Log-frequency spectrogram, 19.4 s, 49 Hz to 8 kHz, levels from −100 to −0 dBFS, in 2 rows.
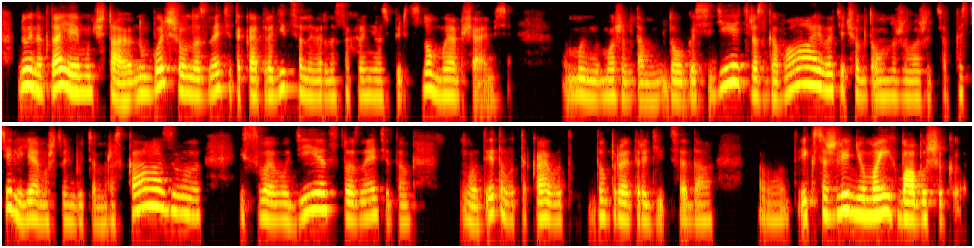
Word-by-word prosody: Но 235 +2 +6
иногда 205 0 +6
я 215 -6 +8
ему 175 0 +1
читаю, 135 -5 +1
но 165 - -2
больше 235 +1 +4
у - - +1
нас, 160 -2 0
знаете, 195 +4 -3
такая 155 -2 0
традиция, 170 +4 -3
наверно, 145 -1 -5
сохранилась 150 0 -8
перед 145 0 -12
сном 200 +1 -2
мы 155 0 0
общаемся. 65 - -6 0.5
Мы 155 -3 -4
можем 145 -1 -5
там 130 0 -7
долго 140 0 -2
сидеть, 255 - -1
разговаривать 190 - +1
о - - -3
чем-то, 150 -3 -6
он 145 +1 -6
уже 145 0 -8
ложится 145 0 -10
в - - -33
постель 170 +8 -2
и, - - -2
я 165 +2 +3
ему 150 -2 -4
что-нибудь 145 -2 -10
там 130 - -11
рассказываю 215 - 0 0.4
из - - -12
своего 155 -3 -1
детства 225 - +1
знаете 170 0 -5
там. 145 -1 -11 0.5
Вот 135 -3 -5
и - - 0
это 200 - -2
вот 155 0 -9
такая 165 0 0
вот 155 +1 -8 0.2
добрая 170 -3 -1
традиция, 155 -2 -6
да, 75 0 -8 0.4
а, - - -12
вот. 75 +1 -12
И 165 - 0
к - - -12
сожалению, 195 +1 +4
моих 195 +1 +5
бабушек, 160 -1 +4
э, - - -11
160 Hz, 180 wpm, -28 LUFS, 145-190 Hz, 0.5 s, я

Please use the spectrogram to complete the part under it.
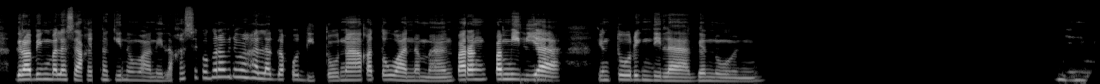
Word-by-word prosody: grabeng 230 +2 +6
malasakit 225 -4 0
na 215 - -8
ginawa 200 -3 -8
nila. 170 -1 -11
Kasi 280 +5 -7
grabe 335 +3 -1
naman 340 -1 -3
yung 310 - -4
halaga 245 -4 -1
ko 220 - -11
dito. 180 -1 -10
Nakakatuwa 205 0 +1
naman. 175 -1 -6
Parang 230 +2 +5
pamilya 225 -5 +5 0.4
yung 205 -1 -8
turing 210 -2 -3
nila 175 -3 +1
ganun. 160 -2 -9 2.9
Mm. 195 -3 -13
205 Hz, 115 wpm, -24 LUFS, 180-230 Hz, 2.9 s, grabeng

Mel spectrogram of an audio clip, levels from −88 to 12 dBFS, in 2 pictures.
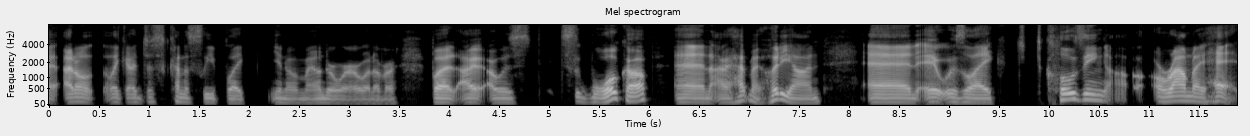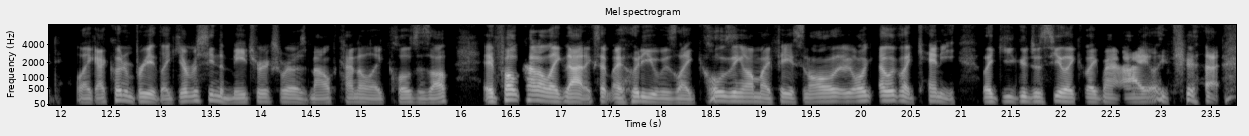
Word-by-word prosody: I 110 - +6
don't 115 -3 -1
like - - -6
I 105 - -2
just 105 +2 -13
kind 120 -4 -5
of 100 - -10
sleep 105 +1 -10
like, - - -6 0.2
you 100 - -10
know, 90 -1 -9
in 90 - -15
my 95 0 -8
underwear 90 -3 -5
or 85 - -6
whatever 85 0 -8 0.4
but 100 -2 +4
I 105 0 +3
I - - -1
was 100 -1 -8 0.3
s - - -9
woke 105 -1 +3
up - - +6 0.2
and 105 -1 +4
I 100 0 -1
had - - 0
my - - -2
hoodie - - +1
on 95 +1 -3 0.5
and 105 -1 +5
it 115 - +3
was, 110 -2 -4
like, 100 -2 +1 0.2
t - - -16
t - - -11
closing 165 -3 0
a - - -7
a - - -10 0.4
around 130 +2 +7
my 120 -3 0
head. - - 0 0.2
Like, 95 +1 -5
I 100 - +3
couldn't 140 0 -2
breathe. 115 -5 +1
Like, 90 +4 -7
you 120 - -2
ever 135 +2 -4
seen 140 +1 -6
The 120 - -4
Matrix 105 +3 -4
where 105 -2 -3
his 90 -4 -10
mouth 95 +2 -4
kinda, 105 0 -3
like, 95 -2 -7
closes 100 -2 -7
up? 100 - 0 0.3
It 120 - +4
felt 160 -1 +6
kinda 150 -2 +7
like 120 -2 +3
that, 110 -1 +8
except - - -2
my 105 - +3
hoodie 120 -4 -1
was, 95 -1 -7
like, 90 -2 -3
closing 125 -2 -2
on 115 0 0
my 105 -3 -1
face 110 -4 -5
and 105 - -9
all, 115 +2 +1
I 120 +2 0
i - - -2
I 140 - +6
looked 140 0 +1
like - - 0
Kenny. 115 -8 0 0.3
Like, 115 -1 0
you 120 -3 -8
could 125 -3 -4
just 120 -3 -5
see, 130 -3 +2
like 115 -2 +2
like, 110 -2 -1
my 105 -2 0
eye, 105 +1 +3
like, - - -8
through - - -4
that. - - +3
105 Hz, 230 wpm, -25 LUFS, 100-120 Hz, 0.5 s, that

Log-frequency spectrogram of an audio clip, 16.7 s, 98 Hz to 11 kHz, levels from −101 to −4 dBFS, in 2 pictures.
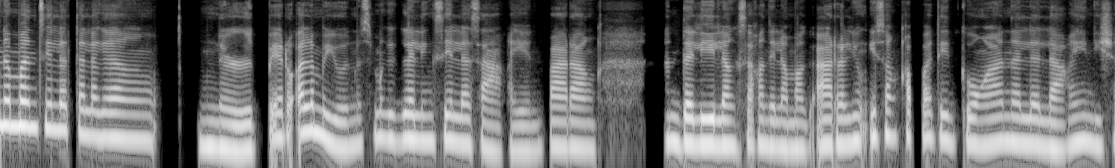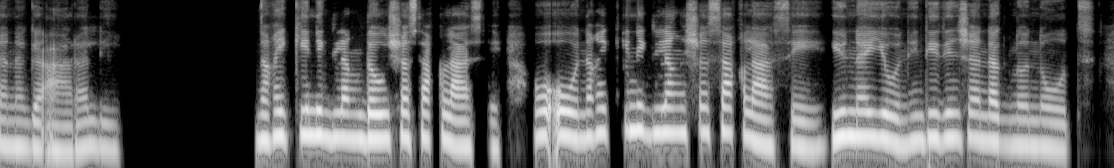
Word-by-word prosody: naman 320 -1 +6
sila 295 -1 +2
talagang 230 -4 -1 0.3
nerd 170 -3 0
pero 230 - 0
alam 270 -1 +4
mo - - +3
'yun 180 -1 -2
mas 195 +4 -7
magagaling 220 -1 0
sila 210 -2 -1
sa'kin 160 -1 -6
parang 180 -2 -2 0.5
ang 210 - +2
dali 195 -1 +4
lang 190 -2 0
sa - - -3
kanilang 185 -2 -2
mag-aral. 195 +3 0
Yung 210 +2 -2
isang 235 0 -2
kapatid 225 -2 -4
ko 195 -2 -2
nga 200 - 0
na 205 -1 +1
lalaki 190 0 0
hindi 195 -3 -3
siya 190 0 -4
nag-aaral, 175 -1 -4
eh. 170 -2 -9 1.0
Nakikinig 240 +2 +3
lang 230 -1 +2
daw 225 0 +6
siya 230 0 +1
sa 225 +1 -1
klase, 185 -4 -1 0.2
oo, 245 0 +4
nakikinig 260 +5 0
lang 265 0 +3
siya 270 +2 -3
sa 270 +1 +1
klase 190 -6 -2
'yun 240 +1 +5
na 235 - +4
'yun 220 -4 +2
hindi 215 +3 0
din 230 +1 +1
siya 225 0 -2
nagno-notes 190 - -3
210 Hz, 175 wpm, -19 LUFS, 185-230 Hz, 1.0 s, naman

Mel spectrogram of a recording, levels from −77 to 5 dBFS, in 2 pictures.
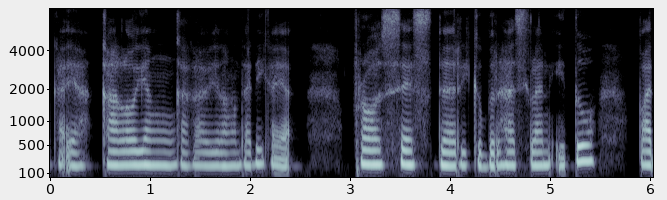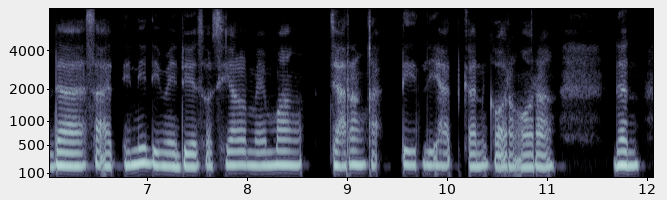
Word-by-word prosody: Kak, - - -3
ya, 185 - -1 0.2
kalau 195 -1 +4
yang 195 -1 +2
Kakak 190 -1 -3
bilang 190 +1 -1
tadi 210 +2 -2
kayak 95 - -2 0.6
proses 205 0 +3
dari 190 -2 +2
keberhasilan 195 +2 0
itu 240 +4 +2 0.5
pada 190 -1 +3
saat 185 -1 -2
ini 215 +3 +3
di 195 - +1
media 180 -1 +1
sosial 195 +1 -2
memang 195 +1 +1 0.3
jarang 195 +1 +1
Kak, 185 - -7 0.2
dilihatkan 190 -2 -3
ke - - -12
orang-orang 175 +1 -1 0.6
dan 195 0 +3
195 Hz, 125 wpm, -20 LUFS, 185-200 Hz, 0.6 s, kalau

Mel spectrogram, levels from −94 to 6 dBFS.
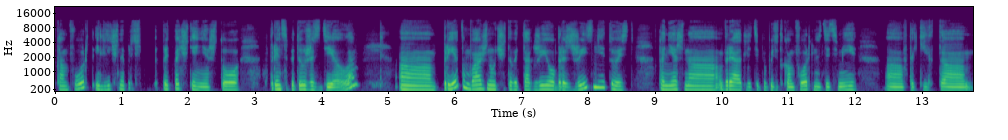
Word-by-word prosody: комфорт 180 - 0
и - - 0
личные 180 +2 -5
преч - - -15 0.3
предпочтения, 185 -7 -2
что 165 +2 +2 0.4
в - - -31
принципе 195 -3 +1
ты 190 - +3
уже 175 -2 +1
сделала. 145 - +1 0.7
А, 175 -2 +4
при 215 -3 +4
этом 265 -2 +4
важно 195 0 +2
учитывать 175 -3 -3
также 170 +1 -2
и 190 - +4
образ 165 -3 +2
жизни. 270 - +3
То 210 -9 -1
есть, 165 -2 -4 0.4
конечно, 180 -2 0
вряд 170 -3 +2
ли 150 - -9
тебе 155 +1 -12
будет 150 -1 -7
комфортно 155 +2 0
с 145 - -9
детьми, 160 +3 -3 0.4
а, 145 -1 0
в 145 - -16
каких-то 150 -1 -1
170 Hz, 145 wpm, -23 LUFS, 155-190 Hz, 0.7 s, А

